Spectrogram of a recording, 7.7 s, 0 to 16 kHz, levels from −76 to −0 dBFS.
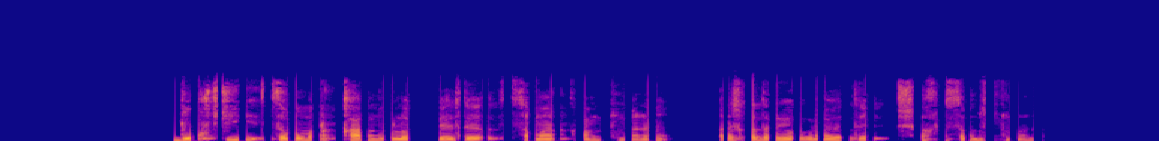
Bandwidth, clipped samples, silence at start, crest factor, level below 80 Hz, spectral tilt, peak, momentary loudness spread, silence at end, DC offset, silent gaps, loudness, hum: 7.6 kHz; under 0.1%; 1.15 s; 22 dB; -54 dBFS; -5.5 dB/octave; -6 dBFS; 11 LU; 0.85 s; under 0.1%; 2.79-2.93 s, 4.56-4.80 s, 6.10-6.14 s; -26 LUFS; none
